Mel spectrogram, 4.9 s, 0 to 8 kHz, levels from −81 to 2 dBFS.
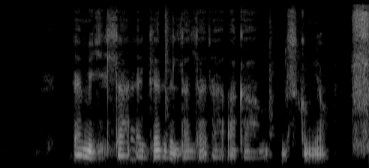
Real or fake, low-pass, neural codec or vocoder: real; 7.2 kHz; none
